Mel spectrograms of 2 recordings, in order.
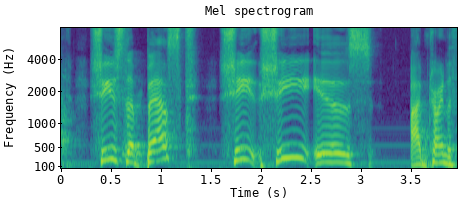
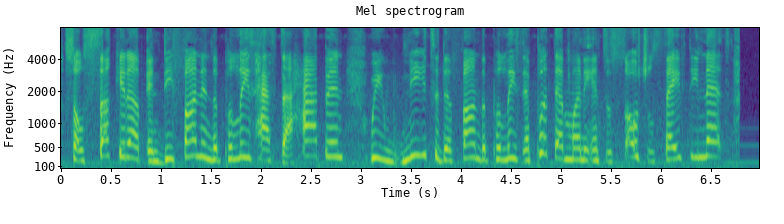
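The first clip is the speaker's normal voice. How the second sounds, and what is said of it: Imitates a woman's voice. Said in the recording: “How'd you like my imitation of that woman? ... That was beautiful”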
